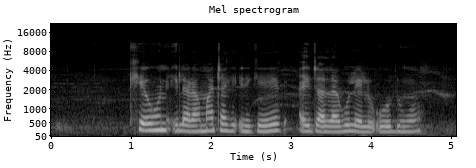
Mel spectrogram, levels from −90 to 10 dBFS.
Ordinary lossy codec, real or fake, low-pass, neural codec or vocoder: none; real; 10.8 kHz; none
